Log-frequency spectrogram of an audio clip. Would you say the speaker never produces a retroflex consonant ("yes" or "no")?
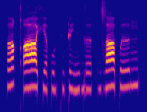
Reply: no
